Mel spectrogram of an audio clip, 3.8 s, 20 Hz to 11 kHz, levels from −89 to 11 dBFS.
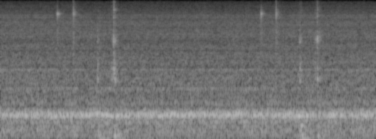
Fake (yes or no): no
